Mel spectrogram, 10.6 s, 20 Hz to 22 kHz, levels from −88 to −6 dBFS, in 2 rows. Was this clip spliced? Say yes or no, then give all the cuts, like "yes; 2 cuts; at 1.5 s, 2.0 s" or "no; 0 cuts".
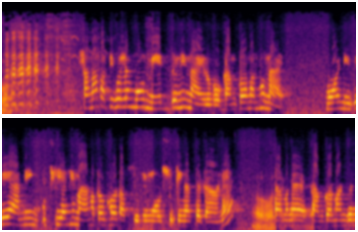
no; 0 cuts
